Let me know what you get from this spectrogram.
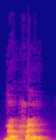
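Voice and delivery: "ناحاء" joined in one quick go; snatch "ناحاء" with no pause; snatched together. Shown as a demonstration. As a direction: blend "ناحاء" like one word. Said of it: "يلا، اخطف".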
